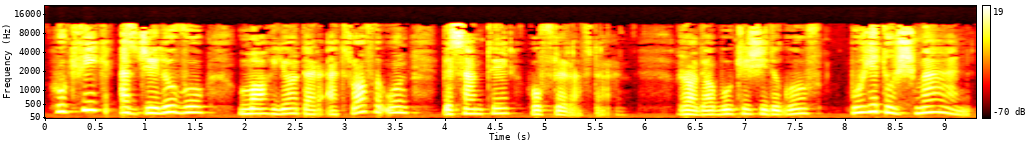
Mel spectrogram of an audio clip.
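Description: A woman's voice: low voice, darkish tone. A woman reading a children's story aloud expressively and speaking fondly to her young listeners.

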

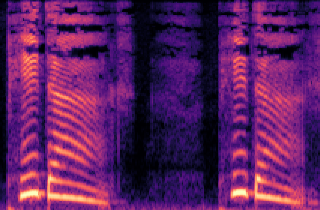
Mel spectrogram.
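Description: A storyteller voicing a young narwhal who desperately shouts and pleads for its father. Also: mid-range voice, close to an everyday voice. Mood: distraught. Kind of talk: storybook character voice.

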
